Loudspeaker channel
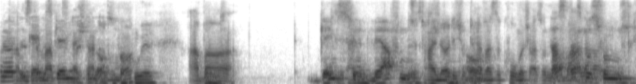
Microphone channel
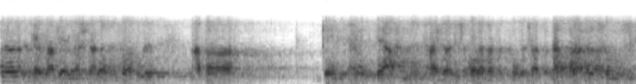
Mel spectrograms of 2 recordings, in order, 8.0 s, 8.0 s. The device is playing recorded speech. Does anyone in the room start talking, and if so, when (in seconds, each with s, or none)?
none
